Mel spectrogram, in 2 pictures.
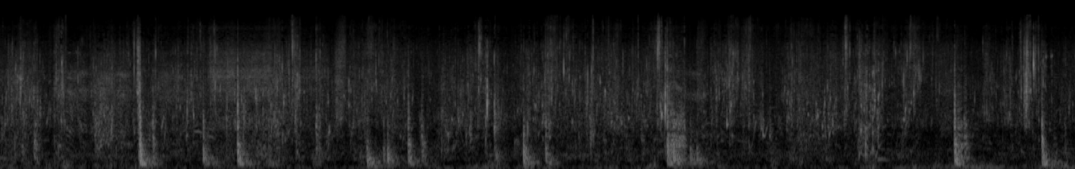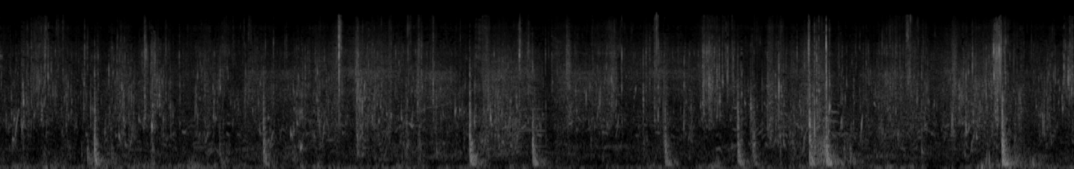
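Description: Kayak paddle strokes: the blades dipping and splashing into the water on alternating sides every second or two, with a few sharper knocks among the splashes.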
